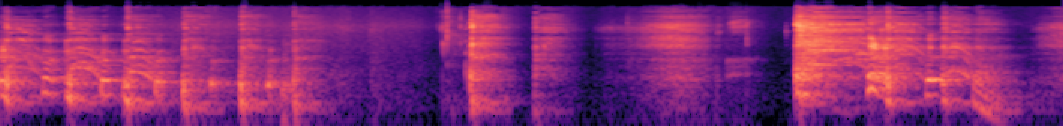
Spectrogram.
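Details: Irritating dry cough in a dusty atmosphere, in someone with annual chest infections: repeated short, dry, hacking coughs in quick bursts with pauses between; a nonproductive cough.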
